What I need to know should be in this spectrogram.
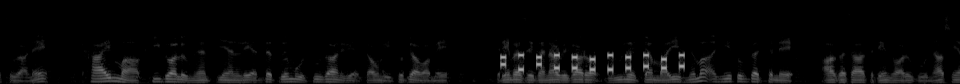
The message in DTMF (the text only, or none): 03065135949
